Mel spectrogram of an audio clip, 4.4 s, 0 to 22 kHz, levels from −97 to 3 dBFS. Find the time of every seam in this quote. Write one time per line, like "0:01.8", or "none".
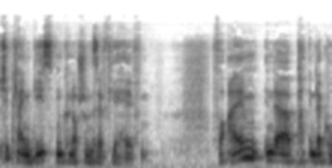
0:01.2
